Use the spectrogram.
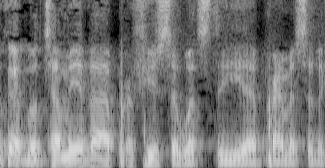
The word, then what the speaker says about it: Profusa: I have Ben Hwang, CEO of Profusa, P-R-O-F-U-S-A. I'm not sure if I pronounced it right, but Ben, is that right?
